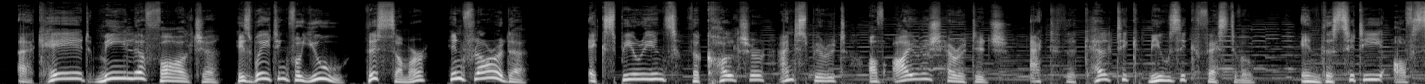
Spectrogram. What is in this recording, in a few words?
Celtic festival Commercial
